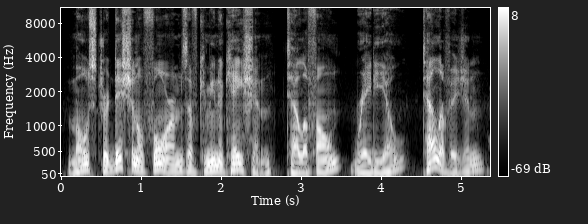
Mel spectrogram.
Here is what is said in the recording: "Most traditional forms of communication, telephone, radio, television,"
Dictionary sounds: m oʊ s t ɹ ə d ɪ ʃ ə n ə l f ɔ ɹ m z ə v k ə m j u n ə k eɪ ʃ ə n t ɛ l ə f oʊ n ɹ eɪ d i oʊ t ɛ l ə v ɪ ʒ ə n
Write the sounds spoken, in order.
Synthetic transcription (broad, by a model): m oʊ s t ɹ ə d ɪ ʃ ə n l f ɔ ɹ m z ə v k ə m j u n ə k eɪ ʃ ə n t ɛ l ə f oʊ n ɹ eɪ d i oʊ t ɛ l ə v ɪ ʒ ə n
